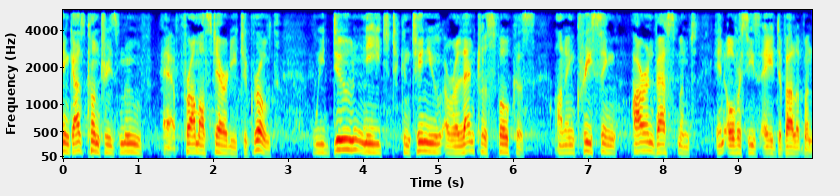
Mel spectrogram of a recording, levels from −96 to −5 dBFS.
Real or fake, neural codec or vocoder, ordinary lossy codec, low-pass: fake; codec, 24 kHz, 3.1 kbps, DualCodec; none; 5.4 kHz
